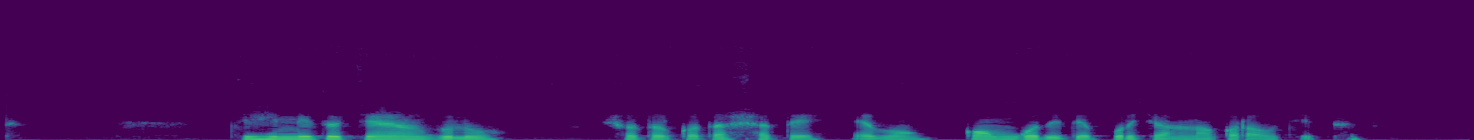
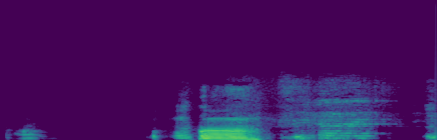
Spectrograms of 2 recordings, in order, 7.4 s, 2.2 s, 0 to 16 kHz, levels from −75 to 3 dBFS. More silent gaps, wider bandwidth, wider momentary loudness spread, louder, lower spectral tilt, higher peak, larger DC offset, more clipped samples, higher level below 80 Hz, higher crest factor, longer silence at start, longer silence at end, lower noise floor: neither; first, 10.5 kHz vs 7.6 kHz; second, 12 LU vs 25 LU; second, -25 LUFS vs -20 LUFS; first, -10 dB/octave vs -7 dB/octave; second, -8 dBFS vs -2 dBFS; neither; neither; first, -52 dBFS vs -64 dBFS; about the same, 18 dB vs 22 dB; about the same, 0.05 s vs 0.1 s; first, 0.55 s vs 0 s; second, -64 dBFS vs -77 dBFS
